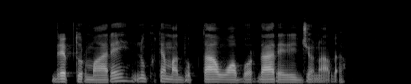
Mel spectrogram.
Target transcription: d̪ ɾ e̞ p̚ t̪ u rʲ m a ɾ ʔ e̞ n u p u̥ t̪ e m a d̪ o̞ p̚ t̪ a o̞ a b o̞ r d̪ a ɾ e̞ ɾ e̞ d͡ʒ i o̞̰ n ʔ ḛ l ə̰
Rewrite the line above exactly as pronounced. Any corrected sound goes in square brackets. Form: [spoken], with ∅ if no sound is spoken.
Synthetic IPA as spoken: d̪ ɾ e̞ p̚ t̪ u rʲ m a ɾ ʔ e̞ n u p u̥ t̪ e m a d̪ o̞ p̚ t̪ a o̞ a b o̞ r d̪ a ɾ e̞ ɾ e̞ d͡ʒ i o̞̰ n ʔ [a̰] l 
